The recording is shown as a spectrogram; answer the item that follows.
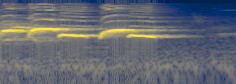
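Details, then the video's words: Calling female black-throated laughingthrush, aimed at a male: two rich whistled phrases, each opening high and stepping down to a lower sustained note, followed by quiet. "Khướu mái gọi trống"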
